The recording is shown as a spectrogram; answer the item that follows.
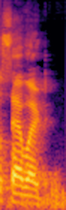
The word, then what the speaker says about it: Savart: ठीक है, और उसके बाद बायो सेवर्ट, ये 2 साइंटिस्ट थे। ठीक है, फ्रांस के, इसका टी प्रोनाउंस नहीं होता, और ये सेवर्ट 2 हैं।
